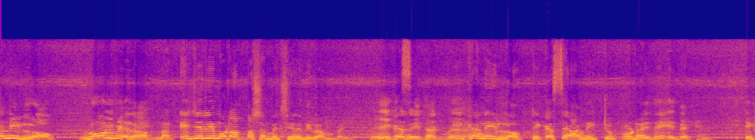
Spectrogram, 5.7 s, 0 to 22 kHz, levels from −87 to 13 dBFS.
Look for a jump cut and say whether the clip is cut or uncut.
uncut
